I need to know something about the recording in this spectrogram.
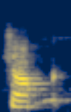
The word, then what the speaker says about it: chalk: L is silent, it is chalk.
